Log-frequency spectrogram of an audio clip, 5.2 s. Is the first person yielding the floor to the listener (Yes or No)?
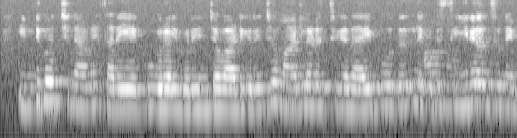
No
